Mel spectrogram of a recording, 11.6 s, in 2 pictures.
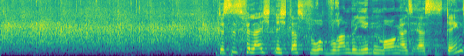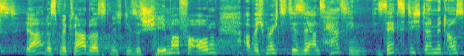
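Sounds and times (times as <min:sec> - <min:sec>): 
church audience applause: 0:00.0 - 0:03.4
speech: 0:02.7 - 0:11.5.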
